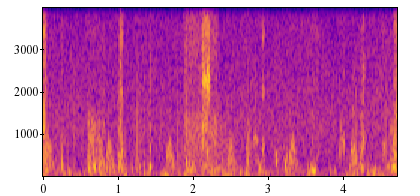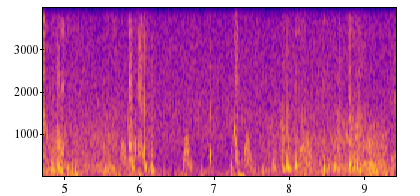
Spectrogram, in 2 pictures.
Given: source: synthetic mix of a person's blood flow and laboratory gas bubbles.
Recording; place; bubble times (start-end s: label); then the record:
Doppler ultrasound of blood flow; subclavian vein
0.00-0.13 s: bubbles
0.21-0.29 s: bubbles
0.57-0.86 s: bubbles
0.93-1.12 s: bubbles
1.17-1.31 s: bubbles
1.39-1.47 s: bubbles
1.88-2.33 s: bubbles
2.67-2.97 s: bubbles
3.08-3.28 s: bubbles
3.54-3.68 s: bubbles
3.94-4.03 s: bubbles
4.12-4.17 s: bubbles
4.21-4.31 s: bubbles
4.51-5.08 s: bubbles
5.52-5.73 s: bubbles
5.83-6.24 s: bubbles
6.92-7.00 s: bubbles
7.21-7.42 s: bubbles
7.74-8.31 s: bubbles
8.38-9.06 s: bubbles
9.35-9.44 s: bubbles
From the record:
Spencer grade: 3 (all of the cardiac periods contain showers or single bubble signals, but not dominating or overriding the cardiac motion signals); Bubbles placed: anywhere in the cardiac cycle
